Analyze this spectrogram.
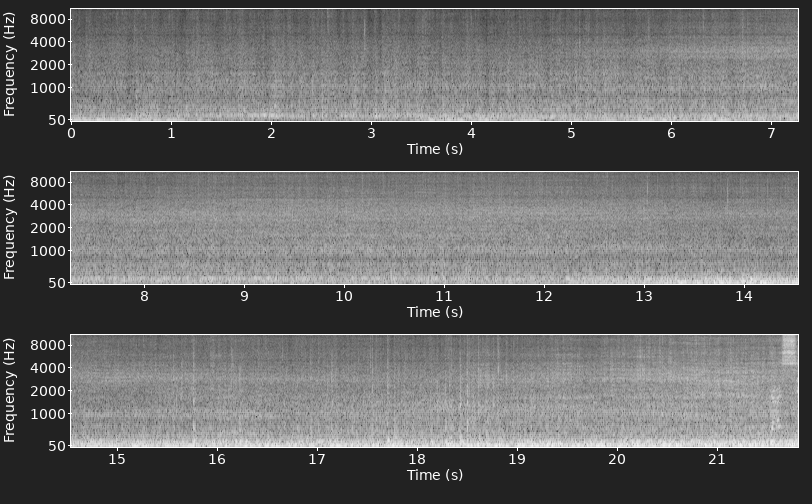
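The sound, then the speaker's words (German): An automatic car wash in Hesse, Germany, washing the speaker's car, runs with a steady, dense rush of spraying water and a low mechanical rumble, growing louder about halfway through as the wash intensifies; no talking is heard. “Sondern in einer hessischen Waschanlage. Mit meinem Auto.”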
